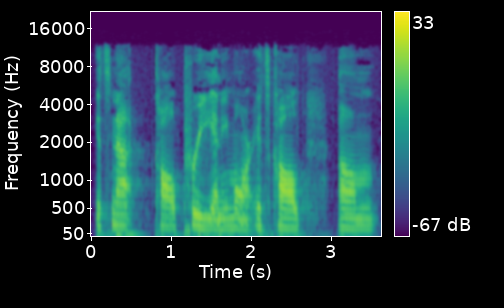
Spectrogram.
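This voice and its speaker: An older woman as a podcast guest, talking casually in a halting way, often trailing off and restarting. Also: deep voice, fairly even intonation, a bit bright, smooth. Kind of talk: casual interview chat.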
